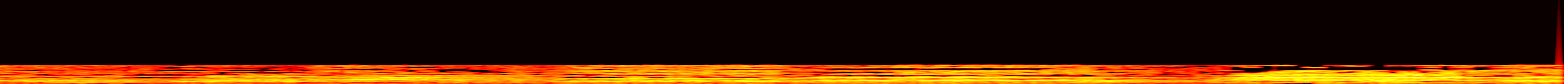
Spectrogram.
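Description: A choir sings a slow Spanish hymn in long held notes, swelling louder about six seconds in.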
